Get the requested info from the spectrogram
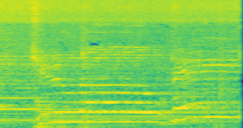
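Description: A man singing into a microphone over backing music, holding one long note that slides up to a higher note near the end.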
